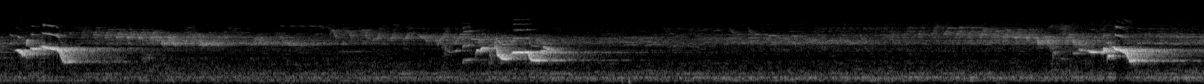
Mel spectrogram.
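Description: A bird calling three times, about five seconds apart, each call a short phrase falling in pitch, over a steady fainter background of noise.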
